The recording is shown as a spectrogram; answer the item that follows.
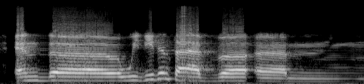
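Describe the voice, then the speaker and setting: A man talks with an Italian accent at a high pitch. His pitch variation is ordinary. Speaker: indie game developer. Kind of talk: interview. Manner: halting, many fillers.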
